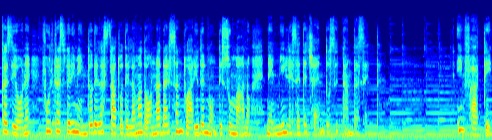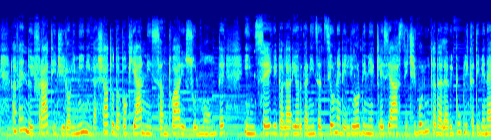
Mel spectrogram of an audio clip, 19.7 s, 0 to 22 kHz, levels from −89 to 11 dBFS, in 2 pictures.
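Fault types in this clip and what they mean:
DAB burbling: weak reception lets bit errors slip past error correction into the MP2 data, so corrupted samples add short noise blips to individual sub-bands and corrupted scale factors make sub-bands leap in level. You hear short patches of burbling from 2.88 to 3.08 s and again from 12.20 to 12.37 s.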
